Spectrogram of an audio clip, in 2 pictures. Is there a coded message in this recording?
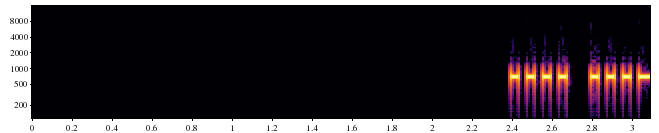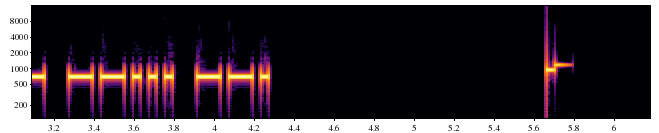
Yes: Morse code from 2.4 to 4.3 s, heard as a keyed tone, about 29 wpm, 700 Hz. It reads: HV7G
